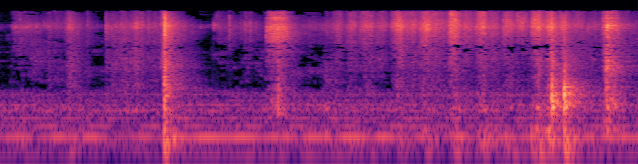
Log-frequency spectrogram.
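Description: Kitchen knife cutting through a head of cabbage on a countertop: a sharp knock about a second and a half in, then a run of short sawing strokes through the leaves, loudest near the end.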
